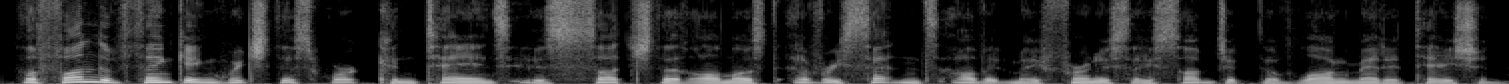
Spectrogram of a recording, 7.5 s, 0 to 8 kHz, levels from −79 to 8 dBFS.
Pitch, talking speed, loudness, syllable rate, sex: 135 Hz, 185 wpm, -19 LUFS, 4.9 syllables/s, male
